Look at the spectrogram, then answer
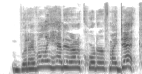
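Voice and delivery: high, protesting, objecting tone. The narrator replies to Kelly and Gina, protesting. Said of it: "I protested".

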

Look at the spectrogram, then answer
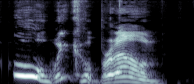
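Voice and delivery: appalling put-on Scottish accent, high and loud. Retelling what the chief registrar of Scotland said: appalling Scottish accent. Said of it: "my appalling accent".

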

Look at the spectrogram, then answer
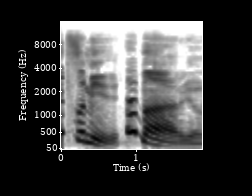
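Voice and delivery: high, loud, swooping voice with each word drawn out. Doing an impression when asked for one: Mario voice. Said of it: "do your best impression".

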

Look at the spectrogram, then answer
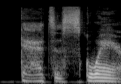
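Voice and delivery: in a whisper. Valerie answers the narrator, whispering. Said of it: "Valerie whispered".

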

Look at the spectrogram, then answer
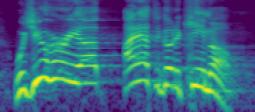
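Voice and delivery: yelling loudly at high pitch. Recalling a customer at checkout, imitating her yelling at the cashier. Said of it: "and she just yells again at me".

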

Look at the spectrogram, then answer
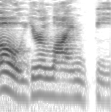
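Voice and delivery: put-on gloating voice. Retelling how an officer reacted on seeing his passport; mock-gloating officer. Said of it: "it was the way he said it".

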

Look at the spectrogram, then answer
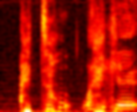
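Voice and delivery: put-on sad voice. Retelling her reply to a guy she didn't know yet, mock-sad voice. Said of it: "I look up at him like all sad".

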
